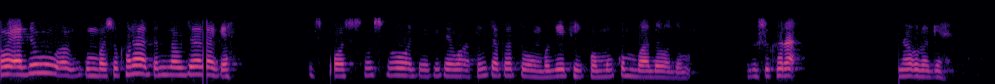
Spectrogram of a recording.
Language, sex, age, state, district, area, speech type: Manipuri, female, 60+, Manipur, Kangpokpi, urban, conversation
